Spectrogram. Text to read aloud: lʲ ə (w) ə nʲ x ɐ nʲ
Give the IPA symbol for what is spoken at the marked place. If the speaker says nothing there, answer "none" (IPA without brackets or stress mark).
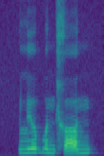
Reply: b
